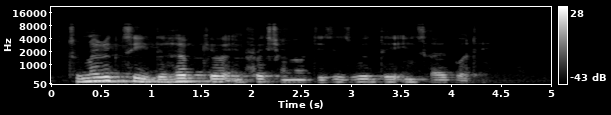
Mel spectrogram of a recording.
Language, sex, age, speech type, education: Nigerian Pidgin, female, 30-45, spontaneous, tertiary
